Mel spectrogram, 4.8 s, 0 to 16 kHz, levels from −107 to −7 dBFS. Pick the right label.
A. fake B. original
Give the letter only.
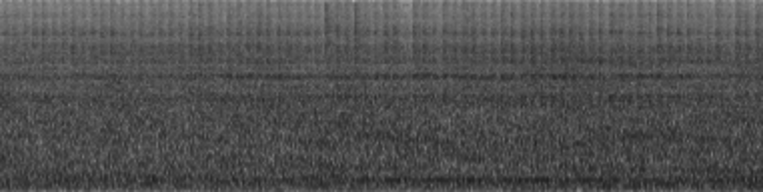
B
